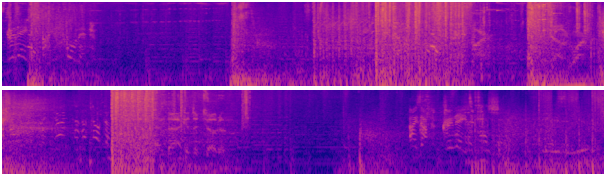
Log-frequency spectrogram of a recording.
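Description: Video game gunfire in bursts of rapid shots that come and go in several loud volleys, mixed with other game sounds and a voice talking throughout.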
